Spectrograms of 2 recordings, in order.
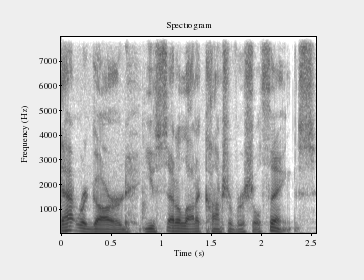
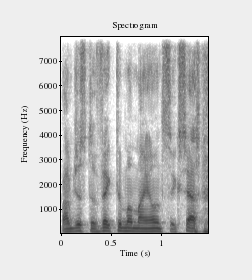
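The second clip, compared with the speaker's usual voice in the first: mock very smug, self-satisfied tone. Imitating the other speaker's past remark: imitating someone smugly. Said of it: "I'm saying it very smugly right now".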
